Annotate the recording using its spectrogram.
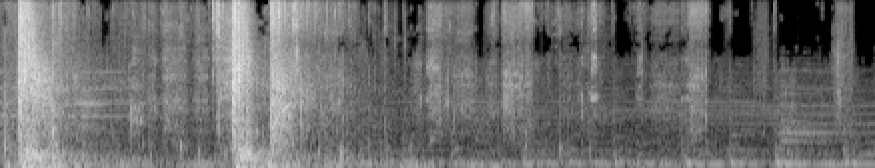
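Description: Gunfire in a film soundtrack: two loud shots about two seconds apart, each followed by a booming echo, then smaller bangs and thuds, over a film score.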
